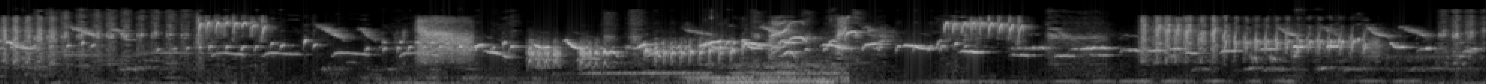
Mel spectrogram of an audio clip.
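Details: Energetic song of a greater green leafbird, played to stimulate other birds in training: fast, varied phrases of buzzy trills, piping whistles and chattering notes, with a brief low rasping sound midway.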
